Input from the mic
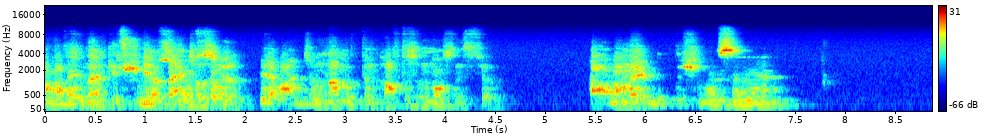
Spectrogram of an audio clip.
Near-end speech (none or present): none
